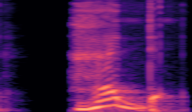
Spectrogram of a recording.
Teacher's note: hukum bacaannya adalah qalqalah sughra. Cara membacanya huruf dalnya sedikit dipantulkan.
